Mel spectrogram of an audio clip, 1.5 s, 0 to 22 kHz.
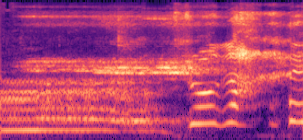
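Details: Cow newly brought home for the Qurbani sacrifice in 2025 gives a single drawn-out moo, steady then falling in pitch, followed by a short second note, with people talking close by.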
